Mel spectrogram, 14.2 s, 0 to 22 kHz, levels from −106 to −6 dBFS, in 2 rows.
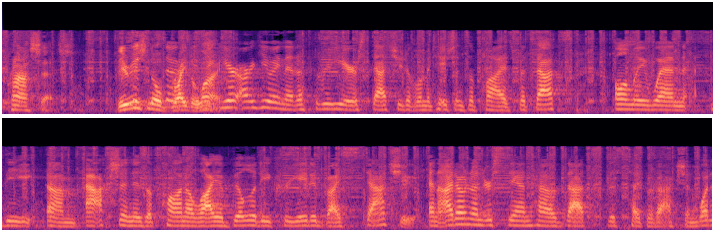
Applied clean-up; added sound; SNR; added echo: none; Printer; 16 dB; none.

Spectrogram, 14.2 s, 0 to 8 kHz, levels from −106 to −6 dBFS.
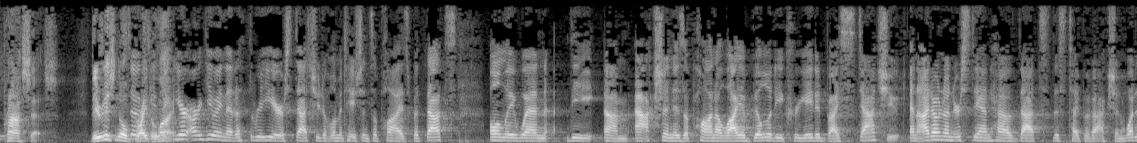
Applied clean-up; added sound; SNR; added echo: none; none; none; none.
